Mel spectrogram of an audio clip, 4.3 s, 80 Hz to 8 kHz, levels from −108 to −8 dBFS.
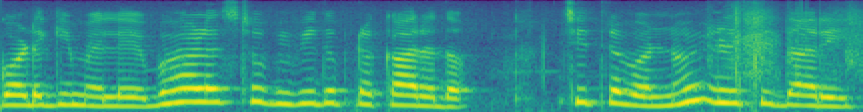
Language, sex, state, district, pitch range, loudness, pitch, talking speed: Kannada, female, Karnataka, Bidar, 255-330 Hz, -15 LUFS, 295 Hz, 95 wpm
